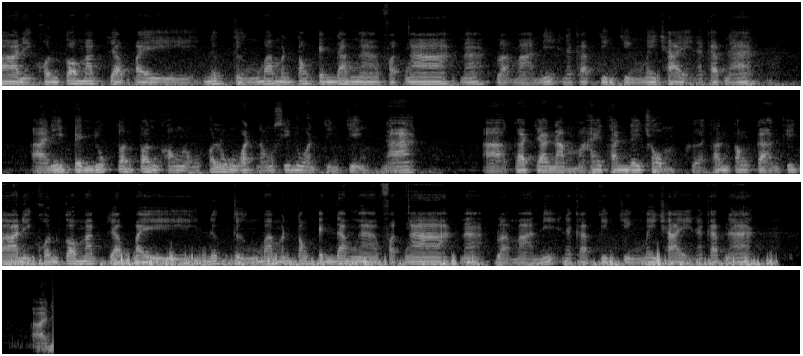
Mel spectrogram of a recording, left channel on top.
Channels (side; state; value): right; drops out; at 8.5 s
